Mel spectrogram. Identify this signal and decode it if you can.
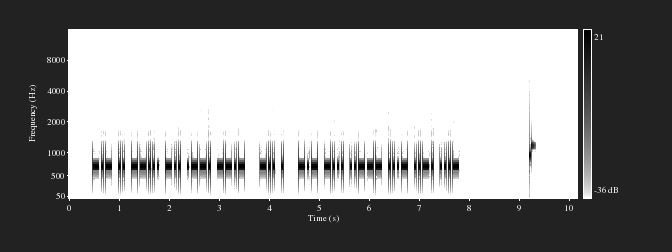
Morse code, heard as a keyed tone, about 28 wpm, 700 Hz. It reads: KI7DPQ DE KB2VFV
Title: USA Callsign DE Callsign - 6 Characters - 28wpm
